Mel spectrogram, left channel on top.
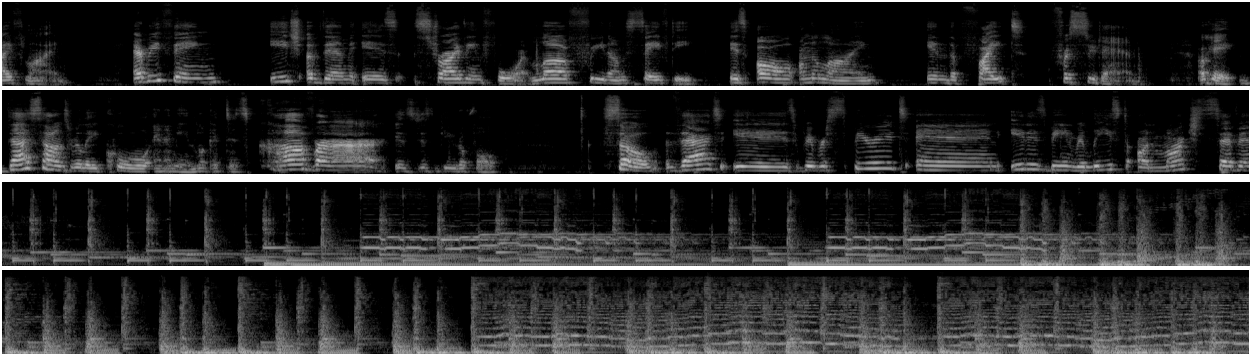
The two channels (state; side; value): different; both; correlation 0.00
